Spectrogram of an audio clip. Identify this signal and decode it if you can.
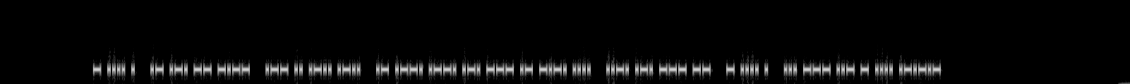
Morse code, heard as a keyed tone, about 46 wpm, 700 Hz. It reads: THE ARMY WILL APPROACH FROM THE SOUTH.
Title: Sentences from Top 1000 Words - Review Part 6 - 50wpm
